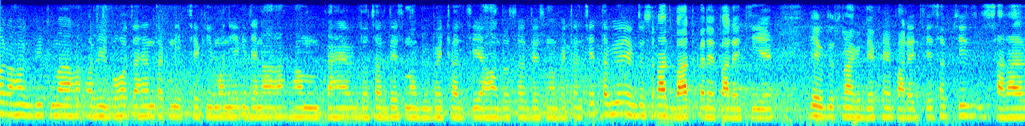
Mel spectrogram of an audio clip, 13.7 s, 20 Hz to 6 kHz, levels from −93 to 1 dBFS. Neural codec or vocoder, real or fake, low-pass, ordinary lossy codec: none; real; 5.4 kHz; none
